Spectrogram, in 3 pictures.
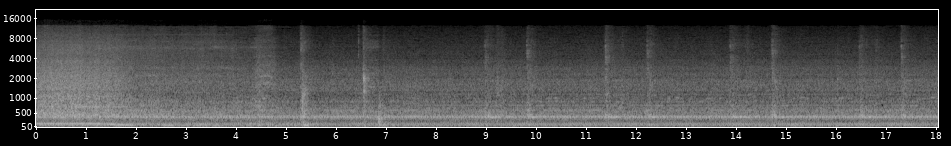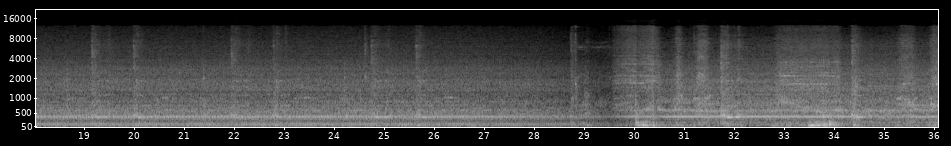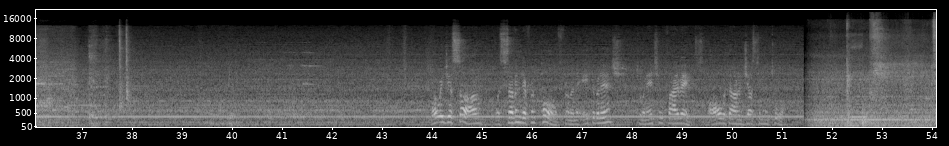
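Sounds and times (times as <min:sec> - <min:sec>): lathe machine hum: 0:00.0 - 0:06.4, 0:29.6 - 0:41.1, 0:51.1 - 0:54.0.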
